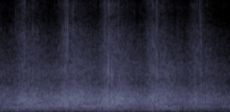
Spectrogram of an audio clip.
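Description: A large audience applauding, a steady sound of many hands clapping that eases off a little near the end.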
